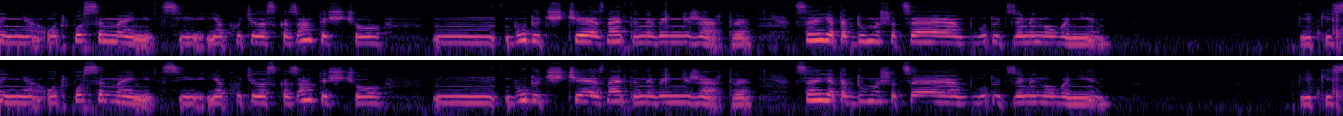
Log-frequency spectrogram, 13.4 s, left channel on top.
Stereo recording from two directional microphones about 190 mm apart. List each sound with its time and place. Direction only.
0.0 s speech: 30° left (ahead or behind)
13.0 s speech: 30° left (ahead or behind)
